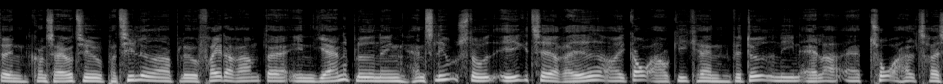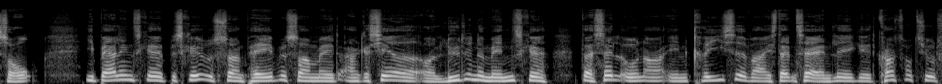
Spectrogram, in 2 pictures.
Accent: native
